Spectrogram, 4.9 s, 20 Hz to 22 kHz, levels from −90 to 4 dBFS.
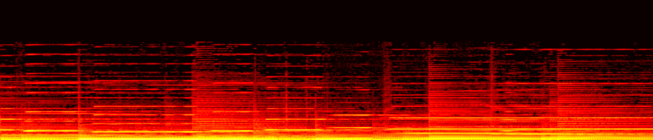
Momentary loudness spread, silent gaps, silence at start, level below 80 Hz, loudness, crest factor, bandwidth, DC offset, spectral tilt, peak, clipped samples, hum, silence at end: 7 LU; none; 0 s; -30 dBFS; -17 LUFS; 14 dB; 10 kHz; 0.4%; -7.5 dB/octave; -4 dBFS; under 0.1%; none; 0 s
